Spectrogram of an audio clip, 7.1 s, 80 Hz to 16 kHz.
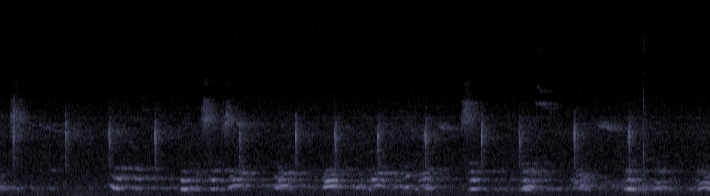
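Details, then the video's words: Petit Basset Griffon Vendéen chasing a rabbit, 05/10/2014: distant, high-pitched yelping bays in quick uneven series, roughly two per second, with several voices overlapping at times and faint ticking in the background. "petit basset griffon vendeen tras conejo"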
